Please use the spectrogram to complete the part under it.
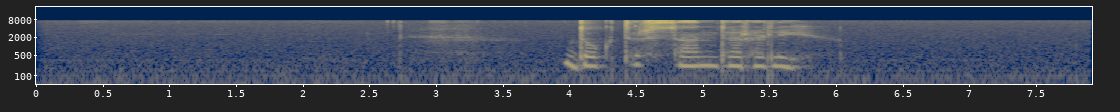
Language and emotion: Russian, sad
